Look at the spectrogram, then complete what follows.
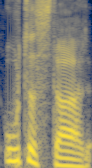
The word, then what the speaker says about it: Ottestad: And I spelt it out, and she went Ottestad, and he was like Ottestad. So it's Ottestad, and I was like, okay.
